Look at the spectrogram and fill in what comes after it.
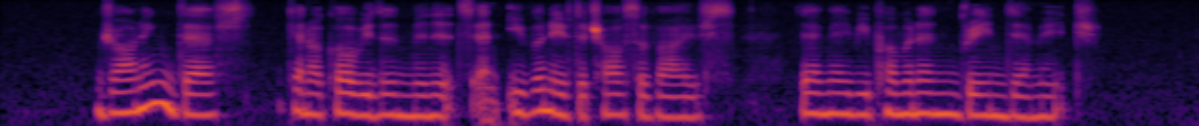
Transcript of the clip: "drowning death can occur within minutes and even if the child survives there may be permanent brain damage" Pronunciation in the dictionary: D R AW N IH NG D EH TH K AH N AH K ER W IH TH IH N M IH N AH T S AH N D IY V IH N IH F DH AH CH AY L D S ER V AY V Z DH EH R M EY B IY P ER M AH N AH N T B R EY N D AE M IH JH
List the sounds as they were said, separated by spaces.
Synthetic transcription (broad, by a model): D R AW N IH NG D EH S K AH N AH K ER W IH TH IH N M IH N AH T S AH N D IY V IH N IH F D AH CH AY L S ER V AY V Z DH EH M EY B IY P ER M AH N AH N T B R EY N D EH M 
